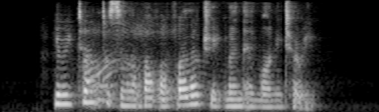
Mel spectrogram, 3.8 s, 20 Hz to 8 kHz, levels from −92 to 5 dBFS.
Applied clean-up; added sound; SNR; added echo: neural mask model DeepFilterNet 3.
